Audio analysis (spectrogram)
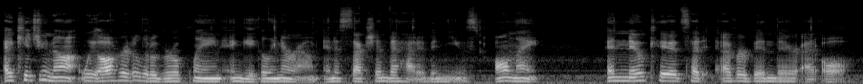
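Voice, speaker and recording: A woman's voice: sits low, normal speed, creaky, darkish tone, a little hiss or hum. A woman hosting a podcast, reading a listener's spooky anecdote in a conversational way.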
